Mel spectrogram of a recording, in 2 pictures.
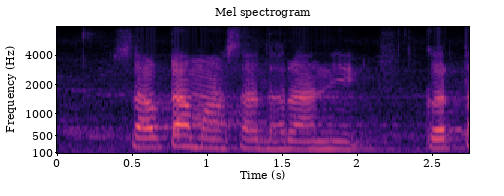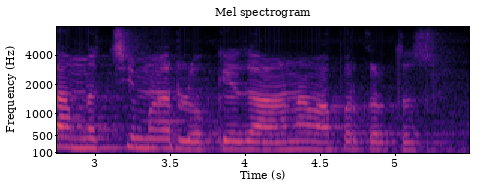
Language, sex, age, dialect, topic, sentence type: Marathi, male, 25-30, Northern Konkan, agriculture, statement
